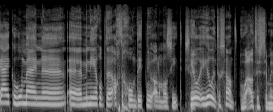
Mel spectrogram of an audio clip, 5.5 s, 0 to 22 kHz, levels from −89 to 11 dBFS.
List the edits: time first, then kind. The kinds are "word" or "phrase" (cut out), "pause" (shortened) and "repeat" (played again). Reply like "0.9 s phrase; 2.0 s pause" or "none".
none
